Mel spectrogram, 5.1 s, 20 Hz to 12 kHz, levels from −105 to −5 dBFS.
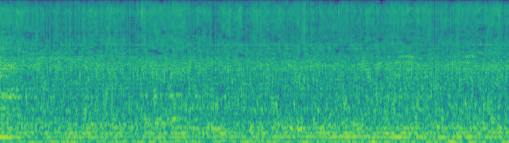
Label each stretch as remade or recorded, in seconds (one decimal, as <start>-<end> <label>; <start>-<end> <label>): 0.0-5.1 remade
